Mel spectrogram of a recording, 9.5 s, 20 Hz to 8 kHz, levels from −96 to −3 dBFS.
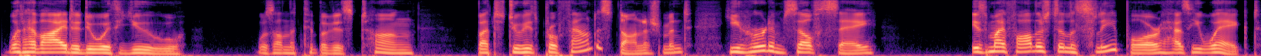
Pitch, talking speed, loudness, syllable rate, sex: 145 Hz, 205 wpm, -20 LUFS, 5.5 syllables/s, male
